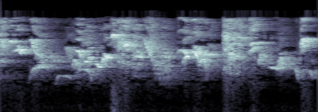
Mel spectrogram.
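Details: Caged white-rumped shama singing a dense, rich song of rapid whistled phrases and chattering trills, high-pitched and continuous with brief pauses, a few faint clicks underneath.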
